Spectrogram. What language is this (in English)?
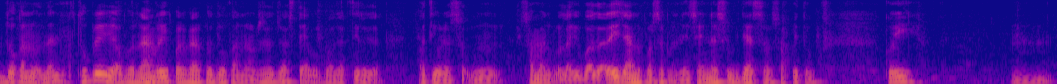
Nepali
